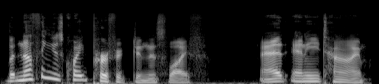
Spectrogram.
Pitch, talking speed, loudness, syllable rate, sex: 140 Hz, 175 wpm, -20 LUFS, 4.9 syllables/s, male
